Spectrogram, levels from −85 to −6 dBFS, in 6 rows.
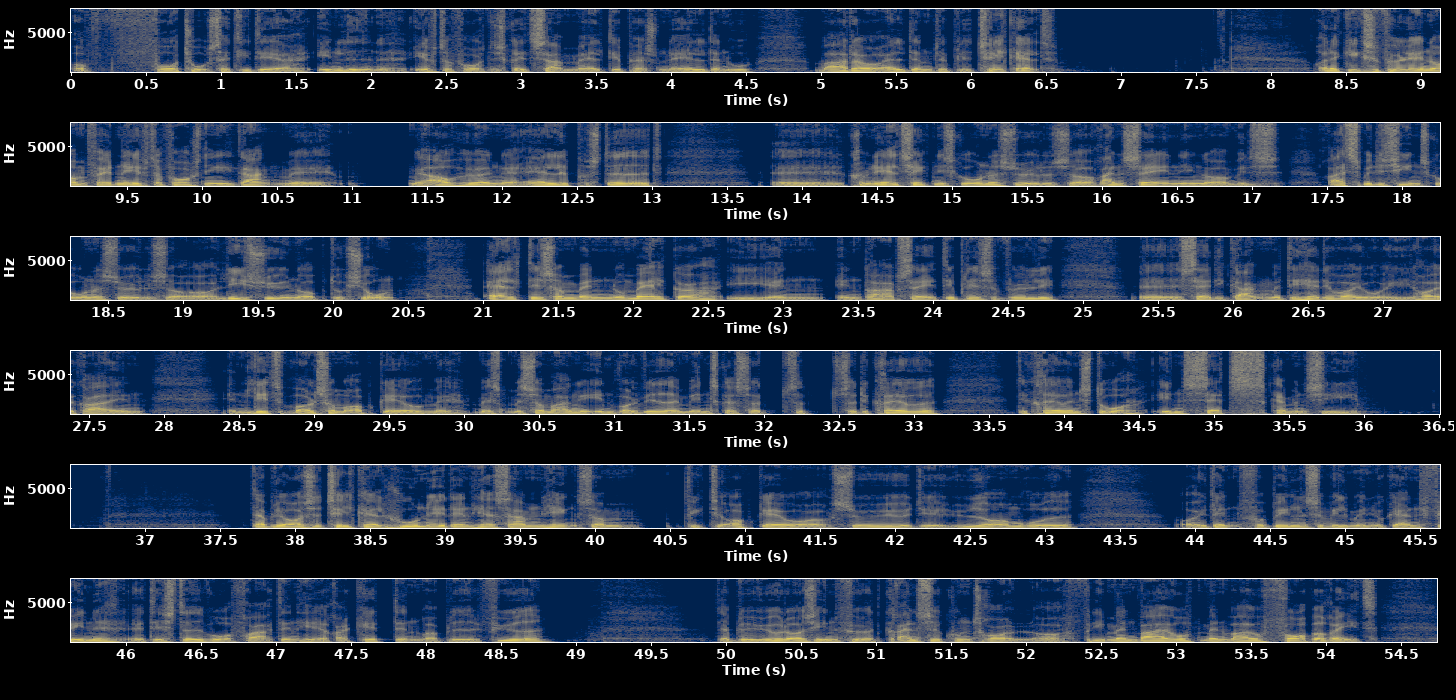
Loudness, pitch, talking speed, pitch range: -22 LUFS, 90 Hz, 170 wpm, 80-105 Hz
